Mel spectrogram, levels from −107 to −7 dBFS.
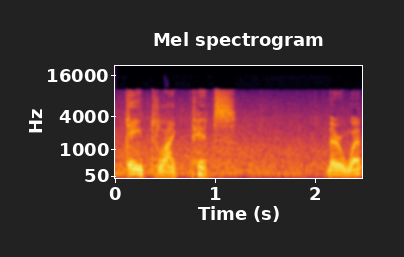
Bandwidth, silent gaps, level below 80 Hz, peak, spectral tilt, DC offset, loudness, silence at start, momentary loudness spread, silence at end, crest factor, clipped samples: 10.5 kHz; none; -42 dBFS; 0 dBFS; -5 dB/octave; under 0.1%; -17 LUFS; 0 s; 17 LU; 0 s; 18 dB; under 0.1%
